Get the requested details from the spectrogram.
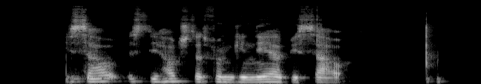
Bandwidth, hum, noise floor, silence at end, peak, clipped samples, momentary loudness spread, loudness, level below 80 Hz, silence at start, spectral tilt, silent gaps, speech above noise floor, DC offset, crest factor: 15.5 kHz; none; under -90 dBFS; 0.4 s; -4 dBFS; under 0.1%; 15 LU; -21 LUFS; -62 dBFS; 0.65 s; -4 dB/octave; none; over 70 dB; under 0.1%; 20 dB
